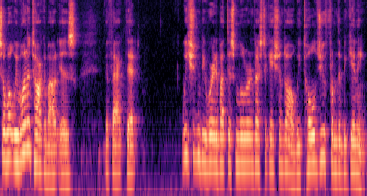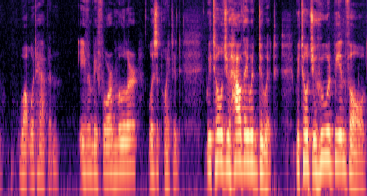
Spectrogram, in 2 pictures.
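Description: On a very clean recording with a silent background, a man with a fairly high pitch talks at a fairly quick pace with ordinary pitch variation. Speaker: podcast host, commentator. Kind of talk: opinionated commentary.

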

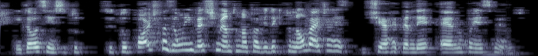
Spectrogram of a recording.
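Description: A woman speaks at a very fast pace. There is noticeable background noise. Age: 30s. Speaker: influencer and entrepreneur, former teacher. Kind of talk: podcast interview.

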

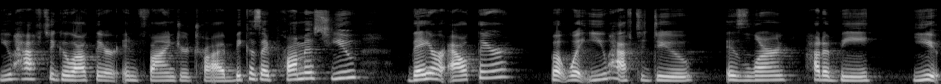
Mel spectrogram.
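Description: Someone speaks at a fairly slow pace with lively intonation, on a very clean recording with a silent background. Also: woman. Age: 30s. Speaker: lifestyle and business coach vlogger. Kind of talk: motivational monologue. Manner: animated.

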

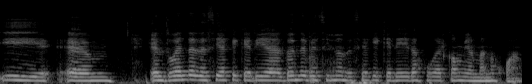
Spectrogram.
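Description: Over noticeable background noise, intonation stays monotone and flat. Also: woman, medium pitch for a woman, moderate pace. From Peru, Chimbote (coastal port city). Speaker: mother interviewed by her daughter. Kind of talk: casual family interview, storytelling.

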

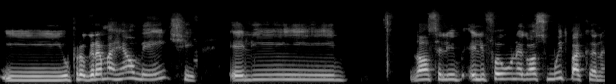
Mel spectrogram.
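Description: A woman's fairly high voice carries a fairly even intonation. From Brazil, São José dos Campos, São Paulo state. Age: 40s. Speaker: chef. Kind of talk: casual interview.

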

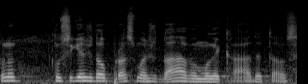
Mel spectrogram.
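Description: His tone is dark and mellow. This man speaks at a very fast pace with fairly high pitch. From Baixada Santista, São Paulo state, Brazil. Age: 20s. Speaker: athlete. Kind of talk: casual chat.

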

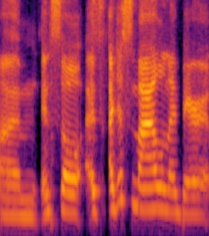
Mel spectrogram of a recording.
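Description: Lively intonation from a woman with an American accent, fairly high in pitch. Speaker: composer. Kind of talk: casual interview chat.

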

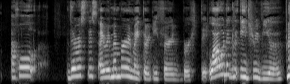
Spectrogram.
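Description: Her high voice swinging very widely in pitch, a woman speaks at a fairly slow pace. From Philippines. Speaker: English teacher. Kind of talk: casual chat.

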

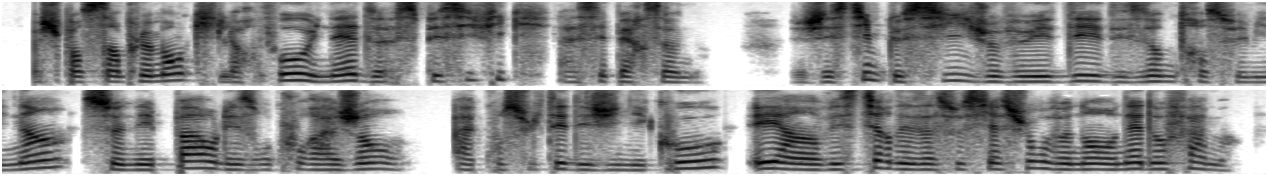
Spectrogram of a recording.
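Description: With an ordinary speaking voice, a woman talks at medium pitch and a moderate pace, her intonation fairly even. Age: 20s. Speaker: youth justice educator. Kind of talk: testimony.

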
